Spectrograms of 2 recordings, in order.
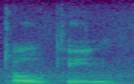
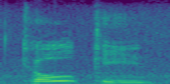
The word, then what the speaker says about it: Tolkien: His background is, I figured it out, Tolkien would be Tolkien, which is a mispronunciation on my part, of a German name, and sure enough, that's what it was.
